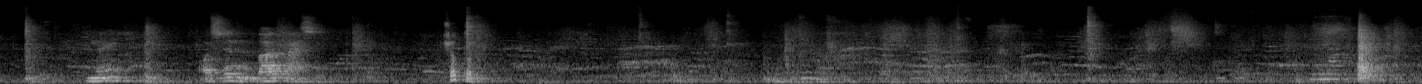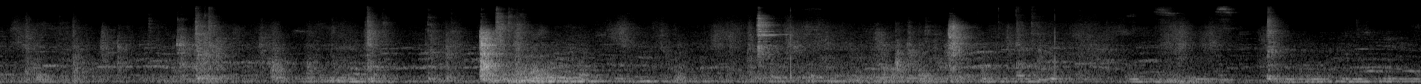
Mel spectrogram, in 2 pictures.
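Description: A boy speaks calmly, explaining as he goes.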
